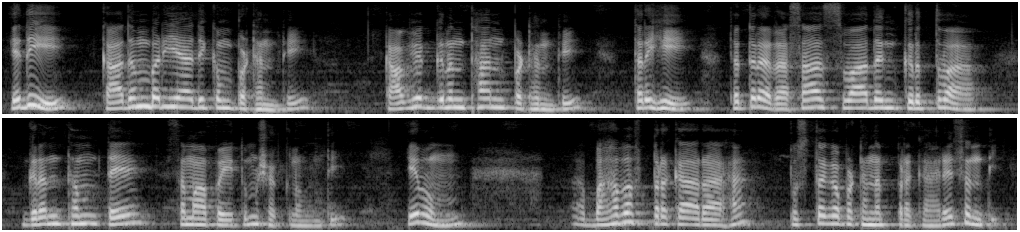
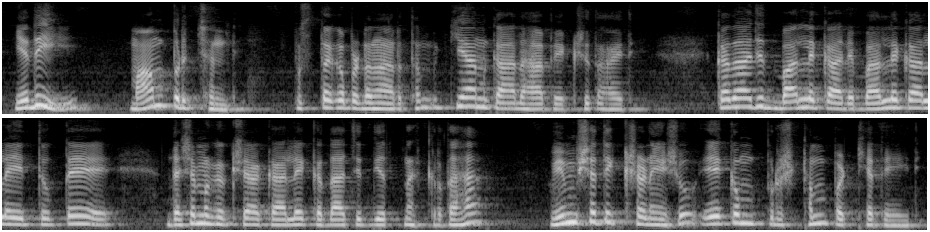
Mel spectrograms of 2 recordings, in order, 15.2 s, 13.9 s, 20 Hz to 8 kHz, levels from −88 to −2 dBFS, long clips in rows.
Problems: background sounds at intervals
